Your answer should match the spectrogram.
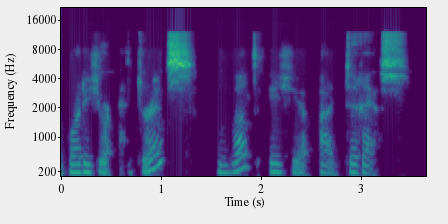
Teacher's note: our emphasis is on dress not address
